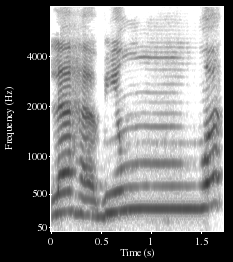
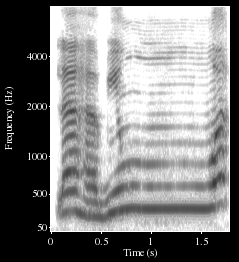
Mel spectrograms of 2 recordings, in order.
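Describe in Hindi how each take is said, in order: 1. न नासिक्य w आवाज़ में मिल जाता है। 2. न नासिक्य w आवाज़ में मिल जाता है।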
